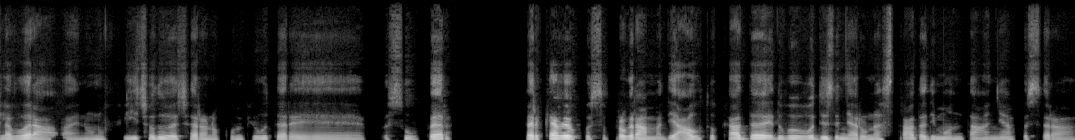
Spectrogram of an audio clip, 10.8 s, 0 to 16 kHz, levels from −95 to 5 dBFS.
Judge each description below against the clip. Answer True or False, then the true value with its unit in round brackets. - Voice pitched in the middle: True (155 Hz)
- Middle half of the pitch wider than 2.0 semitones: True (2.4 semitones)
